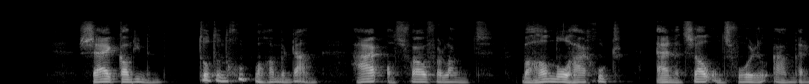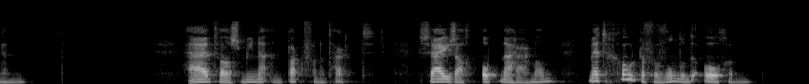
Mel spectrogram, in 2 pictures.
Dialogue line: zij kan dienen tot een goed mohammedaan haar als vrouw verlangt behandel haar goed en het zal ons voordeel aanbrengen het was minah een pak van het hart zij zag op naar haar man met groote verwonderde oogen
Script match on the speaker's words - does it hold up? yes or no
yes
